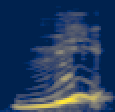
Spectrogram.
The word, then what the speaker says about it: the: Sometimes people say the correct pronunciation هو أستخدمه لما الكلمة اللي تتبع الارتكل تبدي ب vowel sound. For example, the apple. ما أقول the apple. It's the apple.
